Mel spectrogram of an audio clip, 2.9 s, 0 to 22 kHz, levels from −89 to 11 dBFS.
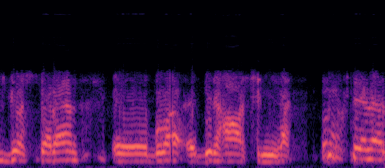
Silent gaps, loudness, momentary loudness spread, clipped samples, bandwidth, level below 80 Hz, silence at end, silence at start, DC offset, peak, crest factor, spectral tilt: none; -24 LUFS; 6 LU; under 0.1%; 4 kHz; -74 dBFS; 0 s; 0 s; under 0.1%; -10 dBFS; 12 dB; -9 dB/octave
